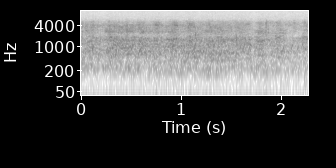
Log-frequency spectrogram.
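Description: Studio audience laughing steadily after a punchline.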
